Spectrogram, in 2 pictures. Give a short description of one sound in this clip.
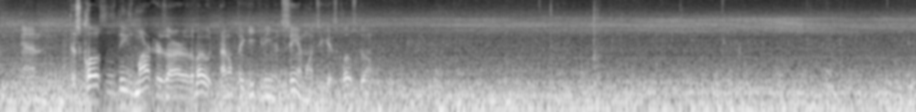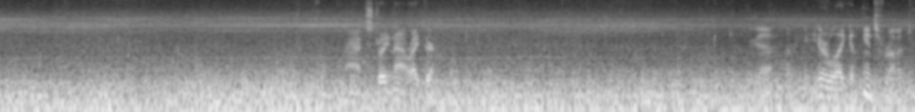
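A boat engine idles with a steady low rumble.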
